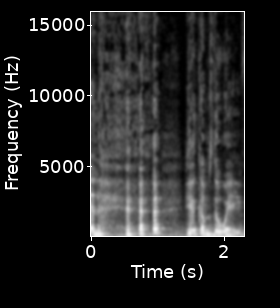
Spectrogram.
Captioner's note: chuckles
